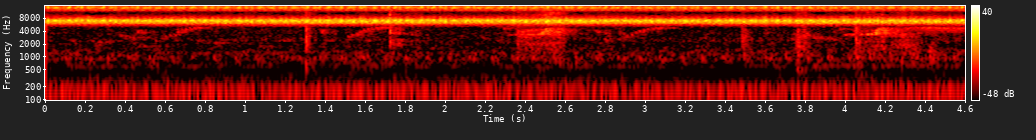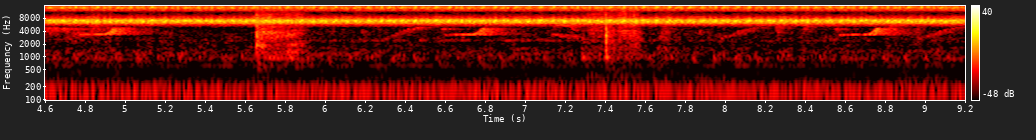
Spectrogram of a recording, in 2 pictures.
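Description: Steady, high-pitched insect chirring from the surrounding grass, with a few faint clicks of a metal spoon stirring in a small metal pot.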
